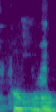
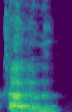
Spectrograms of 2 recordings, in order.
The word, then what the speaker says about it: Tougaloo: i got back was tougaloo college and like i do like the way you pronounce my college because some folks call it tug-o-loop thank you uh wrote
